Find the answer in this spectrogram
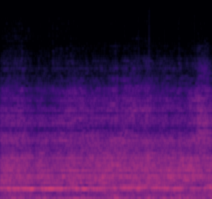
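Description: Loud background rock music with guitar, playing steadily.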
